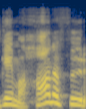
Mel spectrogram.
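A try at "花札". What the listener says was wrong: You said Hanafudu. Hana. Ha. Na. Fu. Foo. No, it's Hanafuda.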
